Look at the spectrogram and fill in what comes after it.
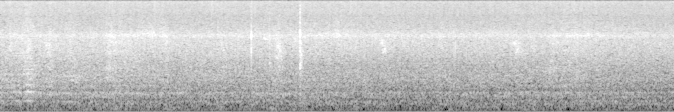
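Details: Dense, unbroken drone of honey bees in an apiary where the uniting dividers are lifted out after about five days of merging colonies; two brief clicks in the middle.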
